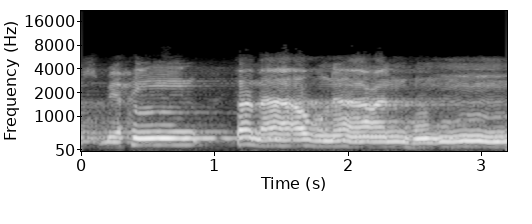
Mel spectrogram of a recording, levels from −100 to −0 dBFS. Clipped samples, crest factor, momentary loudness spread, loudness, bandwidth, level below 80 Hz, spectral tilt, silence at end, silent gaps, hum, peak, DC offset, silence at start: under 0.1%; 12 dB; 6 LU; -15 LUFS; 5.6 kHz; -72 dBFS; -2.5 dB/octave; 0 s; none; none; -2 dBFS; under 0.1%; 0 s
